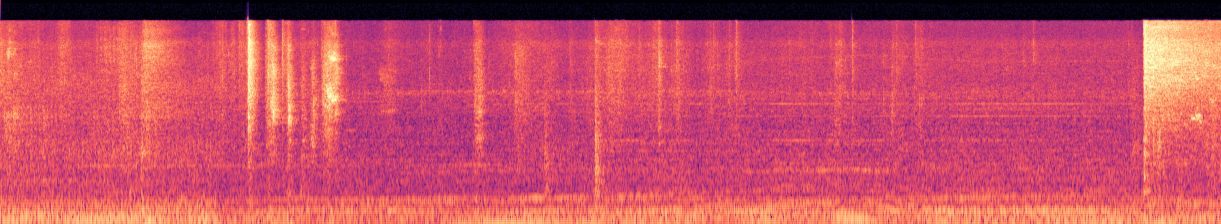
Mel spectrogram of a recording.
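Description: City bus interior: steady low drone of the bus running, with scattered clicks and rattles. Near the end comes a sudden loud hiss of compressed air, the air brakes or pneumatic doors releasing as the bus stops.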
